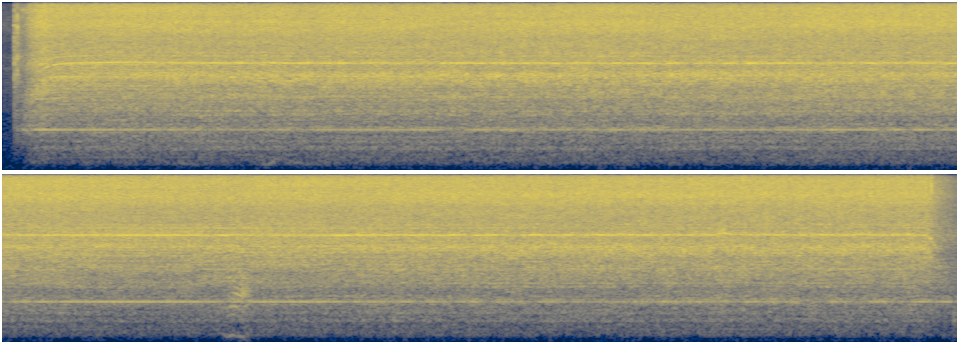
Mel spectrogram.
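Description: A hair dryer blows steadily on a line-and-wash watercolour landscape to dry it, a loud, close, continuous whirring hum that runs unbroken for about twenty seconds with no talking over it.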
